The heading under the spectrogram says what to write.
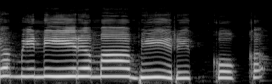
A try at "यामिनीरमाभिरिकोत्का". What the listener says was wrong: कोका नहीं कोका Cola नहीं है, ये कोतका है। This is कोतका कोला।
